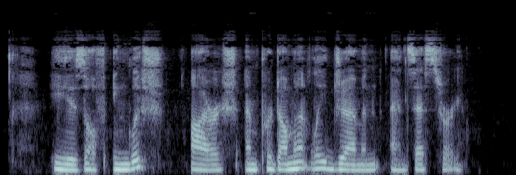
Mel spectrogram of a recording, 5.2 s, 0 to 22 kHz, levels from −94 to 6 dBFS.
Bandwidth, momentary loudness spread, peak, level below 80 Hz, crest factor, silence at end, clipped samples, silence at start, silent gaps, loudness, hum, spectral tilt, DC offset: 9.6 kHz; 7 LU; -4 dBFS; -48 dBFS; 16 dB; 0.55 s; under 0.1%; 0.1 s; none; -19 LUFS; none; -4.5 dB/octave; under 0.1%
